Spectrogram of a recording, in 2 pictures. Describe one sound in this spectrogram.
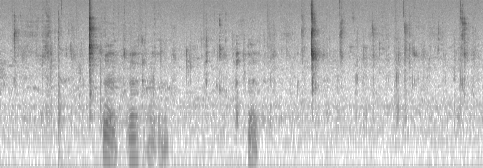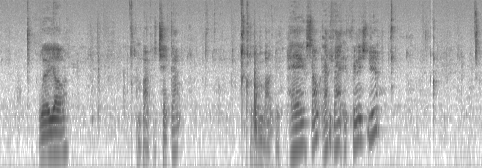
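A middle-aged man chews food with soft smacking sounds.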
